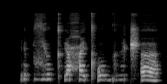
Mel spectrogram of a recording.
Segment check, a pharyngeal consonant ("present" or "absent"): present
